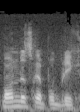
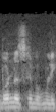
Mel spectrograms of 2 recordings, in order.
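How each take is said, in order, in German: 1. Der erste Vokal klingt wie ein 'o'. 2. Der erste Vokal klingt wie ein reines 'u'. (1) "er sagt Bundesrepublik" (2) "Sie sagen mal Bundesrepublik"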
